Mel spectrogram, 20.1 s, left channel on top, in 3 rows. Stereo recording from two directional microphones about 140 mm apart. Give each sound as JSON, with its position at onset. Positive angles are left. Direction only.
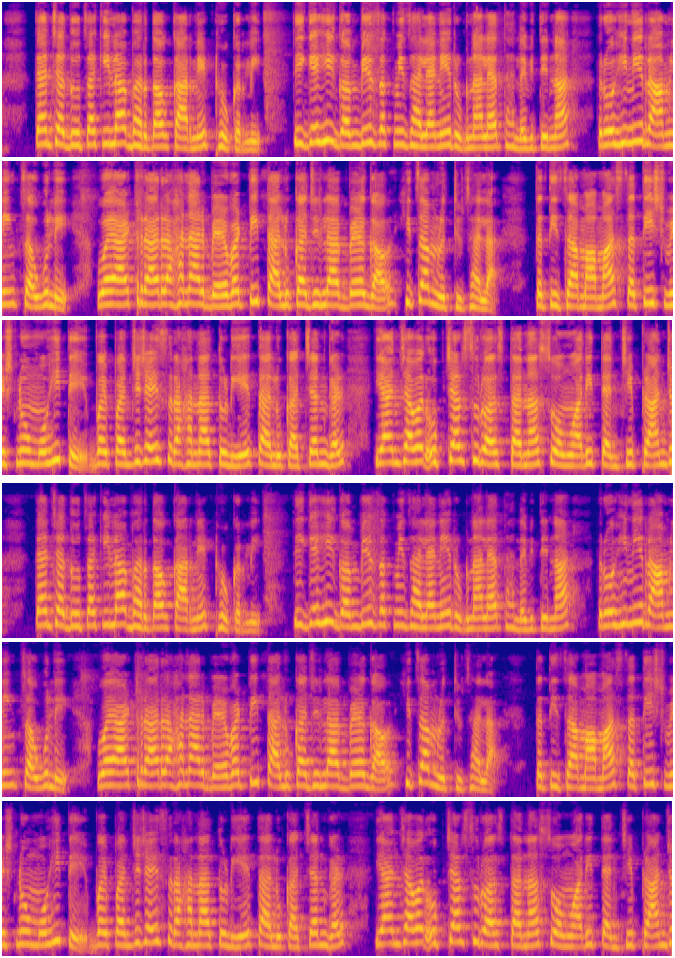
{"t": 0.3, "sound": "a woman's voice", "side_deg": 20}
